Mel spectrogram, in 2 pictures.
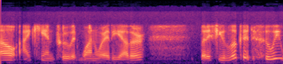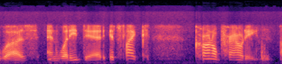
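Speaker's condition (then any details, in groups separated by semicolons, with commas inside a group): No condition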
